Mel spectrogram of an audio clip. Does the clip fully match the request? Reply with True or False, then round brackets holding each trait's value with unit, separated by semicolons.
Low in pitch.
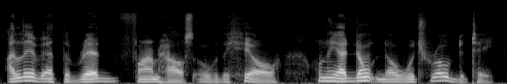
True (125 Hz)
